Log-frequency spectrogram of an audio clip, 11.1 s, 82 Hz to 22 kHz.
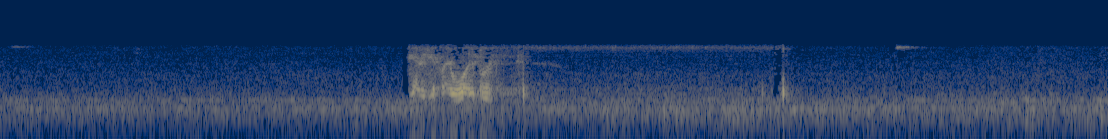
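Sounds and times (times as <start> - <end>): voice over two-way radio: 4.1 - 5.4
radio click: 4.7 - 5.4.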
